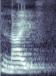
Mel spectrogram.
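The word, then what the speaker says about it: knife: तो देखिए जब किसी वर्ड में के बाद अगर एन हो तो वहां पे के लेटर साइलेंट रहेगा।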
